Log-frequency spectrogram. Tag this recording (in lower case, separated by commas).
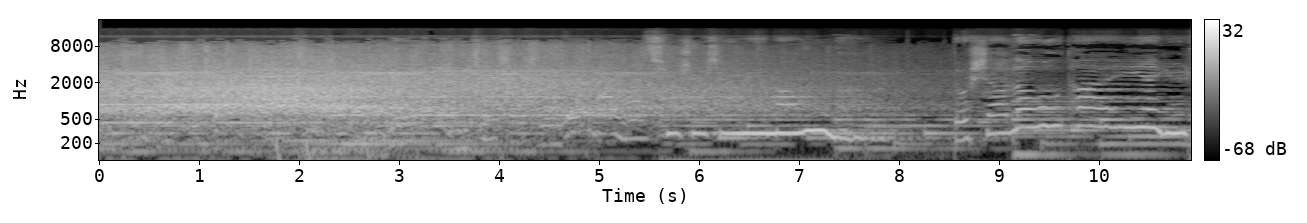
female singing, music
